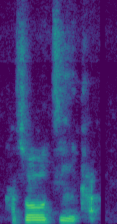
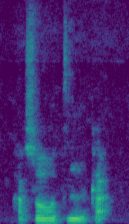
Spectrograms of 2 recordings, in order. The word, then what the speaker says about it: 仮想通貨: 首先，今天一直提到的虚拟货币，在这个日语汉字写作假想通货，念作卡索兹卡。那通货呢，就是货币，卡索兹卡。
